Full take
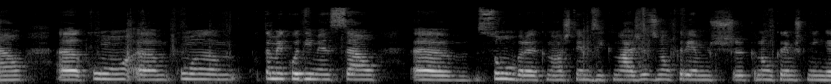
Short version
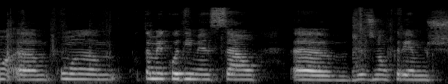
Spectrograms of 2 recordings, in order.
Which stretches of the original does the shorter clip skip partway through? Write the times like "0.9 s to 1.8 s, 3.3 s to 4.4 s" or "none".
4.7 s to 6.3 s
